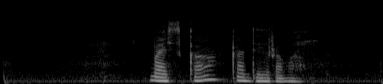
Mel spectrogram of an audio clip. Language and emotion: Russian, neutral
